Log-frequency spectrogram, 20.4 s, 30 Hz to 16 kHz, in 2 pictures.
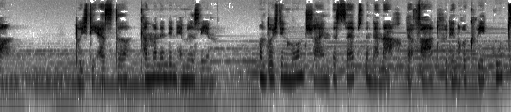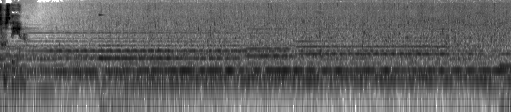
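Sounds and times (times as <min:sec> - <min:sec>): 
speech: 0:01.6 - 0:04.4, 0:05.2 - 0:10.8
small forest brook trickling at dusk: 0:11.5 - 0:20.4.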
